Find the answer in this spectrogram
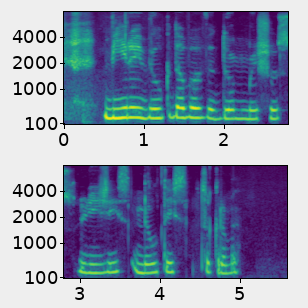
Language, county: Lithuanian, Vilnius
